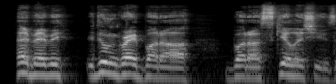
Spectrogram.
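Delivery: voice of a lifelong heavy smoker. Imitating Ryan talking to his girlfriend: imitating Ryan's voice, heavy smoker. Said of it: "that's actually what he sounds like".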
